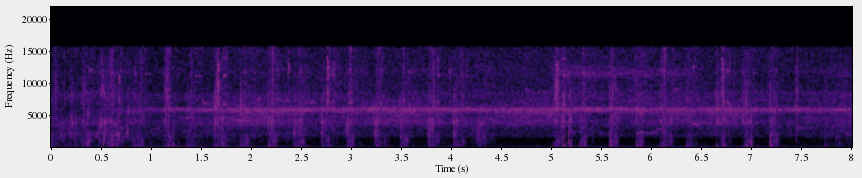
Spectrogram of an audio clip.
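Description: Quick footsteps patter on soft ground.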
